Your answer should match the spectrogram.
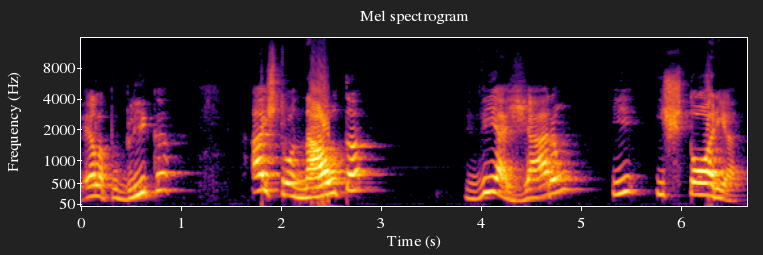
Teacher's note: a tonicidade repousa na penúltima sílaba de todas as palavras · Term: paroxítonas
